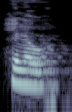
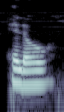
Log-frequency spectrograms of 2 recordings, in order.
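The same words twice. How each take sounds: First: The voice has an added echo effect. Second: The voice is dry, with background noise removed. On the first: "nagustuhan ko dito yung echo niya" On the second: "i-reduce noise natin siya"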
